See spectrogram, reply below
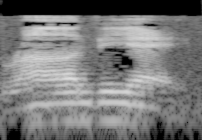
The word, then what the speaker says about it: Ranvier: Look, nodes of Ranvier, properly pronounced.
